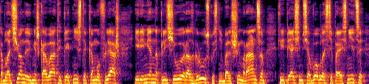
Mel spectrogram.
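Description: Male narrator, steady measured storytelling, mid-pitched. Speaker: audiobook narrator. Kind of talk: scripted narration.

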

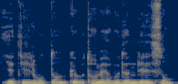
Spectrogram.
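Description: A kindly, thoughtful gentleman speaks gently, half in earnest, as a male narrator plays him. The voice is mellow and slightly husky, like a storybook reading. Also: mid-range voice, moderate pace.

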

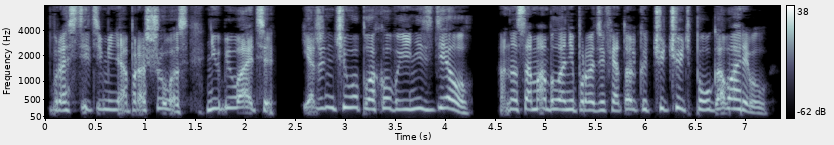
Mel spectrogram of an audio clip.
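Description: A man voicing a cowardly male captive who begs in a high, bleating whine. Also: fast, gravelly, few pauses, no room sound, clean studio sound, heavily acted. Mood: begging.

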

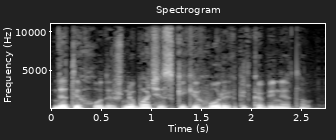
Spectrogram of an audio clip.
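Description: A man voicing a grumpy, sarcastic male village doctor in an audiobook, speaking gruffly. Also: on the low side, big pitch swings, fast, dark tone, dry recording, heavily acted.

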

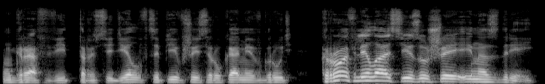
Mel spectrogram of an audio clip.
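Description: A man narrating a violent fantasy audiobook with intense, theatrical delivery, mid-pitched. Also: a little slow.

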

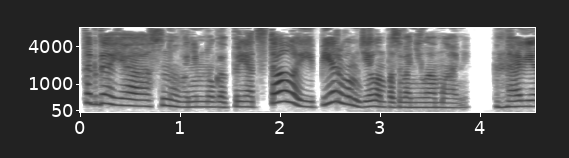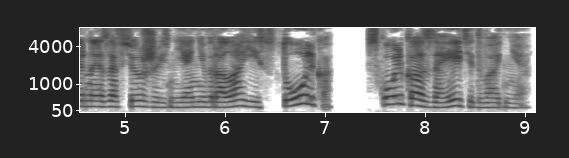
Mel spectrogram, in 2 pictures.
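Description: A young woman reading a first-person story aloud in a lively, expressive way. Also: medium pitch, moderate pace, no room sound, clean studio sound. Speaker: audiobook narrator.

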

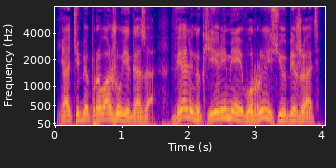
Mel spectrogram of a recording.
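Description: A man voicing an exasperated, gruff partisan commander who scolds loudly, in an audiobook reading. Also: fairly low pitch, huge pitch swings, moderate pace, dry recording, clean studio sound. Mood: scolding. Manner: scolding, loud, raised.

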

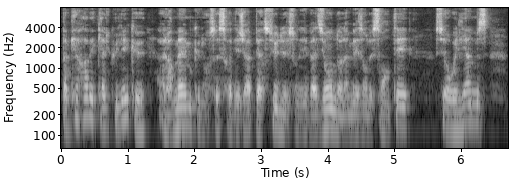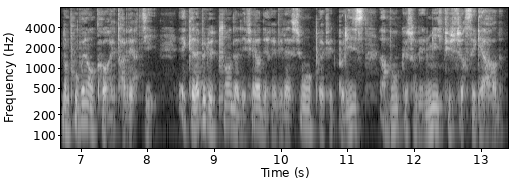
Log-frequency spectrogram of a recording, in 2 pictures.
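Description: Brief: man narrating an audiobook, measured, deep mellow husky timbre. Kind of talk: scripted narration of a classic novel.

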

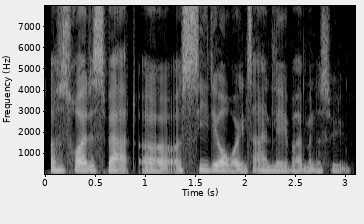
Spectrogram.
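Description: Young woman, interviewee, vocal fry, halting speech with restarts, dry close sound. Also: on the low side, flat delivery, a little mellow, no echo. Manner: halting, with many restarts and pauses. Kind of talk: personal storytelling in an interview.

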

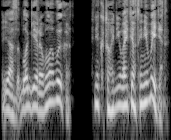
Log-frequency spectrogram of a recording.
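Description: A man's voice: on the high side, animated, fairly quick, darkish tone, breathy edge, dry recording, studio quality, pitched above the performer's own voice. A man voicing a frightened but stubborn female scientist held hostage, with a strained, nasal voice. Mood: pleading defiant.

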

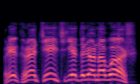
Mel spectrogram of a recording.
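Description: A man voicing a gruff, boastful old grandfather who bellows, in an audiobook. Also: high-pitched, lively intonation, measured pace, no echo, highs cut off, voice pushed up. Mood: bellowing. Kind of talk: audiobook character voice.

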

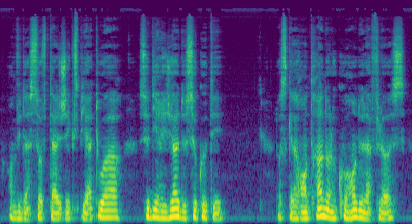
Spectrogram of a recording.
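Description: A man reading a classic novella aloud in a measured, dramatic storytelling manner. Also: on the low side, mellow, slightly rough. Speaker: narrator.

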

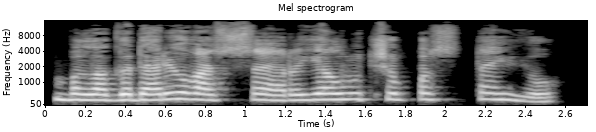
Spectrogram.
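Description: A woman's voice: a little high, little pitch movement, a little slow, voice pushed up, close to an everyday voice. A woman voicing a timid, humble young man who pleads earnestly and keeps saying sir.

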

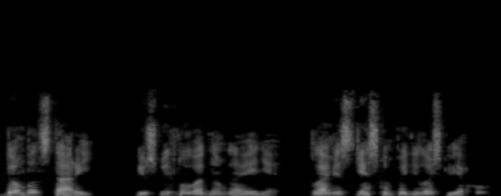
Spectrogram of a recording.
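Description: A man's voice: on the low side, normal speed, vocal fry. A man narrating an adventure novel as an audiobook, telling it in a dramatic, vivid way. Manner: expressive, vivid storytelling.

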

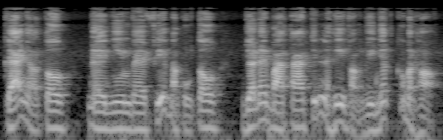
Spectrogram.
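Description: A man narrating an audio novel in a steady, dramatic storytelling manner. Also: fairly low pitch, quick pace, a little hiss or hum.

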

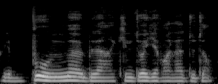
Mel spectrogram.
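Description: A woman's voice: low voice, level tone, fairly quick, mellow. A woman reading aloud, voicing a greedy, scheming older male innkeeper who talks in an eager, wheedling way. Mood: envious.

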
